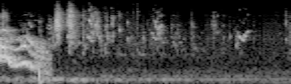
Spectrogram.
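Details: A parrot gives one loud chirp that slides downward, followed by softer, scattered high twitters and quiet background hum.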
